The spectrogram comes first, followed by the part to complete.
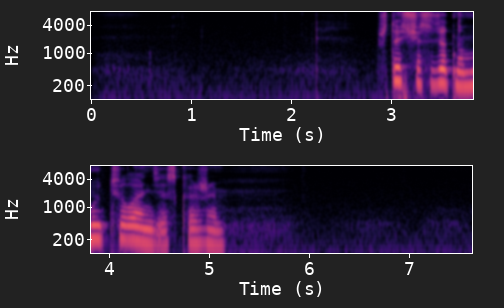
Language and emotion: Russian, neutral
